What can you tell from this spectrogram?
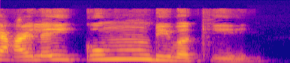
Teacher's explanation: मीम साकिन के बाद जब बा आ जाए तो उसमें इख्फा होगा। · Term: मीम का इख्फा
